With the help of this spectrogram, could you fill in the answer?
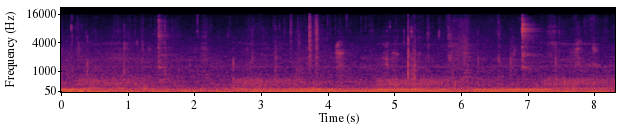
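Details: Rescued female stray cat in Istanbul, one of three that fell sick and were taken to the vet, thanking and hugging her rescuer; steady low rumbling purr throughout, with scattered light clicks and knocks.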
